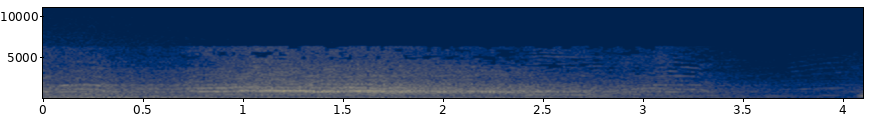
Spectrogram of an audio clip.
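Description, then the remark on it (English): Many residents of Wuhan, confined to their homes during the coronavirus outbreak, chant "Come on, Wuhan" together from apartment windows, echoing across the buildings; the rousing chorus swells in the middle, then fades away near the end. “Come on, Wuhan, they shouted from the windows of the homes many are all but confined to.”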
